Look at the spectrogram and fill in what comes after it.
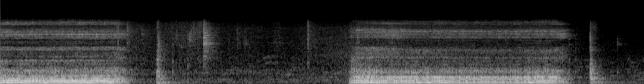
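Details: Male Giant Schnauzer of 49 kg growls at a wooden toy sheep with real sheepskin, unsure of it: two long, deep, rasping growls of over two seconds each, separated by a quiet pause with faint taps.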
